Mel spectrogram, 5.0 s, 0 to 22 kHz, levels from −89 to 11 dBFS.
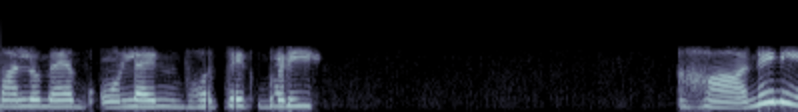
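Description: Throughout, the speech sounds narrow, rough and slightly synthetic, with nothing above 3.7 kHz: the G.729 codec, rebuilt at what fits 8 kbit/s from a modelled vocal tract and pitch.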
